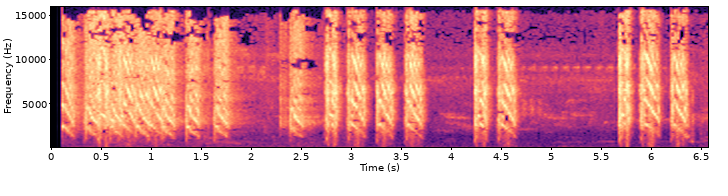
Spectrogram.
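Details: Sun conure (Aratinga solstitialis), flock calls.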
